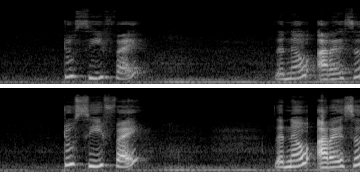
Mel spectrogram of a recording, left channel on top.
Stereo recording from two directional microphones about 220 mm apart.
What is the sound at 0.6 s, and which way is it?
Speech, 55° right (ahead or behind).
